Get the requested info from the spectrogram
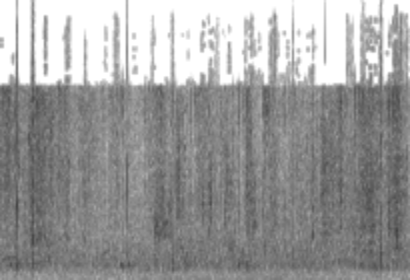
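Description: A rubber handball slapped by hand and rebounding off a concrete wall and court during a rally: a few sharp, irregularly spaced smacks over steady outdoor background noise.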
